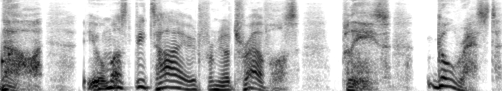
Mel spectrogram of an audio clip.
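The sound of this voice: Using a cartoonish character voice, a man speaks at a high pitch and a fairly slow pace.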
